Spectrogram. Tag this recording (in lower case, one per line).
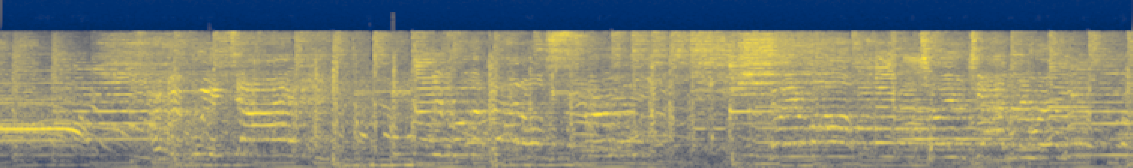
ska
rock and roll
music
